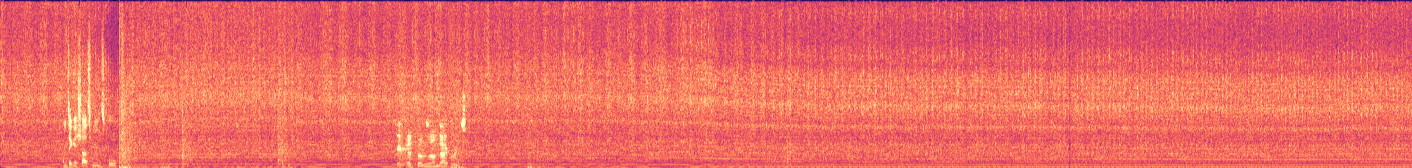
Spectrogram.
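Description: A motorcycle engine drones steadily as it drives over rough ground.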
